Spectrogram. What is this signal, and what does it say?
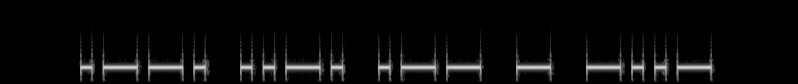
Morse code, heard as a keyed tone, about 10 wpm, 800 Hz. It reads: PFWTX
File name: LEZIONI / 8 YJ45 / 8 YJ45 10wpm 2549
